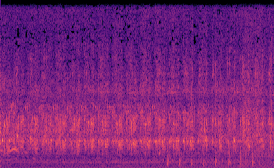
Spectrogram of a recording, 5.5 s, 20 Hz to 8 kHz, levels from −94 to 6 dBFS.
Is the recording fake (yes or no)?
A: no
